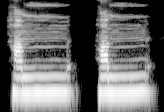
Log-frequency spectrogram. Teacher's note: Si ustedes hacen un sonido hum, van a sentir la vibración porque termina en la M.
